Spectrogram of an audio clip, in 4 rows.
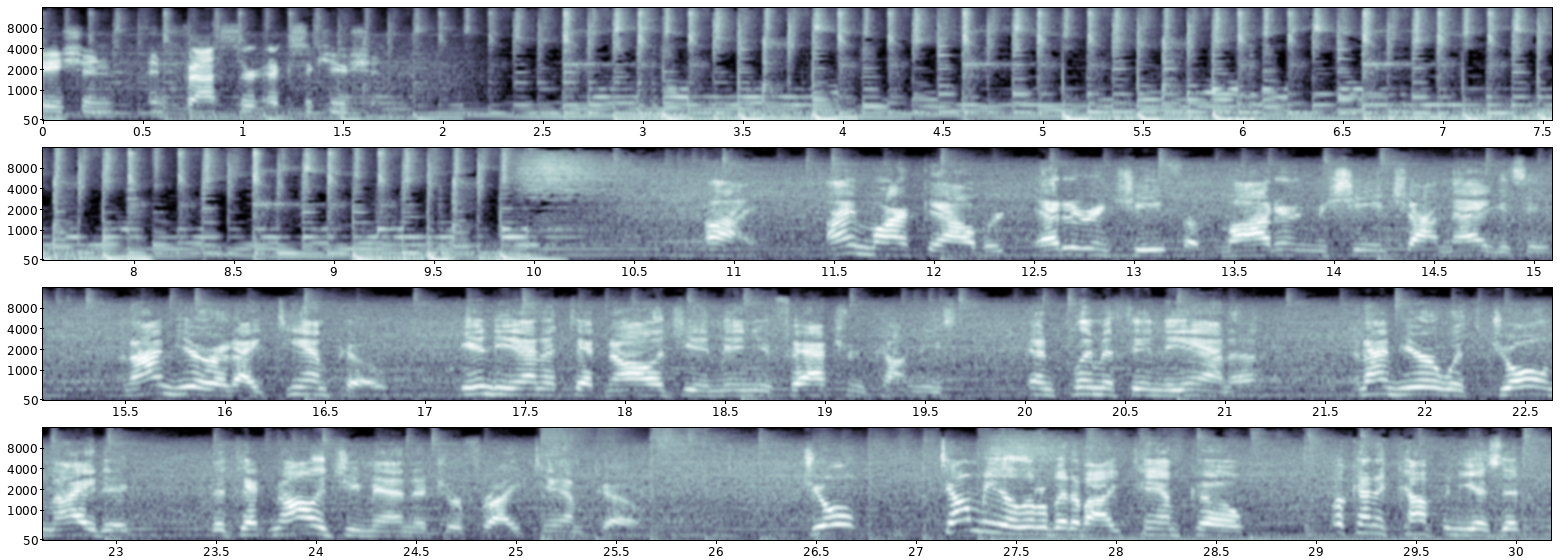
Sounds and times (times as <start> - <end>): Speech: 0.0 - 1.8, 10.9 - 25.7, 26.4 - 30.1
Music: 0.0 - 30.1.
